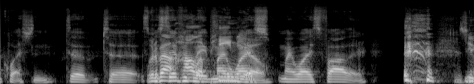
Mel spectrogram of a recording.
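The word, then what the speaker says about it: jalapeño: But my problem is like, why do you pronounce the J like that but not the N?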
